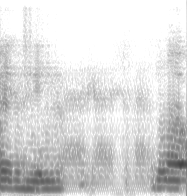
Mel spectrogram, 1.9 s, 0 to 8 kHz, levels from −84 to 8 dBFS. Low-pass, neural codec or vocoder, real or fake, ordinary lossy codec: 7.2 kHz; codec, 16 kHz, 0.5 kbps, FreqCodec, smaller model; fake; none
